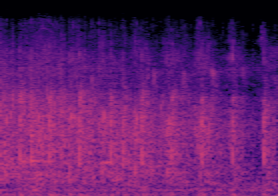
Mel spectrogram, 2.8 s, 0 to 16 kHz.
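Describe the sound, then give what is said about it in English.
An audience claps their hands together to thank God for Acts 2:38, a dense, steady wash of many overlapping claps that keeps an even loudness for a few seconds without any voices. “Let's clap our hands and thank God for Acts 2.38.”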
